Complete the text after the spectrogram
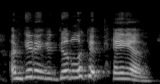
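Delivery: amused through laughter; laughing. Real, not acted. Amused seeing friend on screen.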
